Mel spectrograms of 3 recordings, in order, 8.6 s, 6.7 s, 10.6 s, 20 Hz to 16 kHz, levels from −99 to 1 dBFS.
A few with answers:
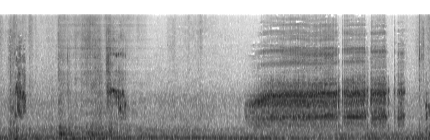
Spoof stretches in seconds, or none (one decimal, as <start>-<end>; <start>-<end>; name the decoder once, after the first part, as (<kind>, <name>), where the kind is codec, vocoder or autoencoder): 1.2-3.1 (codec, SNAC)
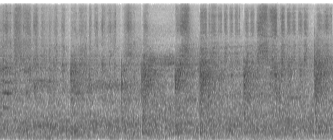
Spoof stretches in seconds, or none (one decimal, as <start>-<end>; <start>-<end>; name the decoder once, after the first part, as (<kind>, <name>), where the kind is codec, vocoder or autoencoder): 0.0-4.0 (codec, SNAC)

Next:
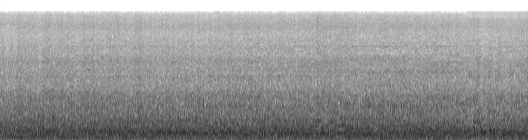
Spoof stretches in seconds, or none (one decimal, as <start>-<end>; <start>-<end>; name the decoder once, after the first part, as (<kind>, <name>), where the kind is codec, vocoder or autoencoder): 6.2-7.0 (codec, SNAC); 9.2-10.2

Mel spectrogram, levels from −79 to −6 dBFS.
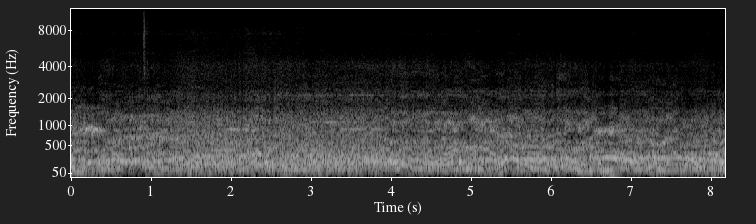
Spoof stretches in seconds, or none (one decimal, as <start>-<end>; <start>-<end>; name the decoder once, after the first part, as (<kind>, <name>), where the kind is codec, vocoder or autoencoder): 0.0-1.4 (codec, SNAC); 2.2-2.6; 3.9-8.2

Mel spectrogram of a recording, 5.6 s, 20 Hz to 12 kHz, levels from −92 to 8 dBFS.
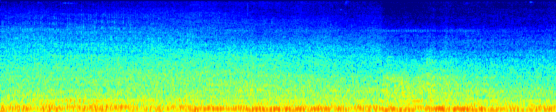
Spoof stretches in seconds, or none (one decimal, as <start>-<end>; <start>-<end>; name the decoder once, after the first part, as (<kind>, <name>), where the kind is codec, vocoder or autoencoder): none

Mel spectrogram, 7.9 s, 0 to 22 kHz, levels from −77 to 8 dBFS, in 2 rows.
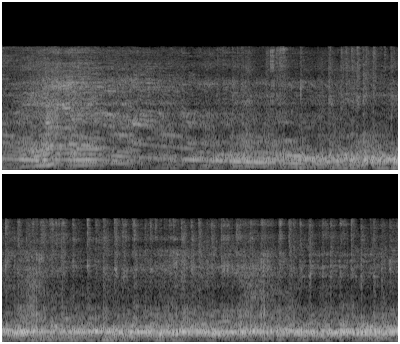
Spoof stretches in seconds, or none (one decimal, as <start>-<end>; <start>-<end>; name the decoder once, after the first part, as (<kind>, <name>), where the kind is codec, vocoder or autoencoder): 0.0-7.9 (codec, SNAC)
